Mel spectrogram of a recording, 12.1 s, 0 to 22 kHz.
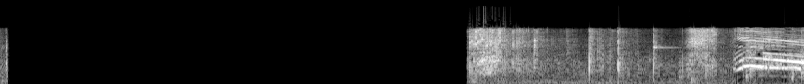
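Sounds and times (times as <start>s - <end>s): hockey sticks scraping on asphalt: 7.0s - 12.0s.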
